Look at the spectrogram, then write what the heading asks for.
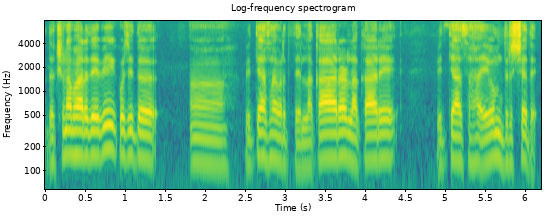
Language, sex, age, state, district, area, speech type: Sanskrit, male, 18-30, Karnataka, Bangalore Rural, urban, spontaneous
